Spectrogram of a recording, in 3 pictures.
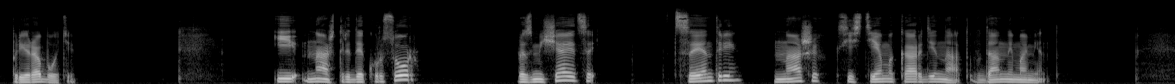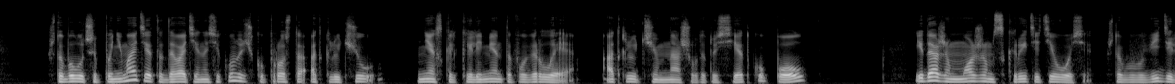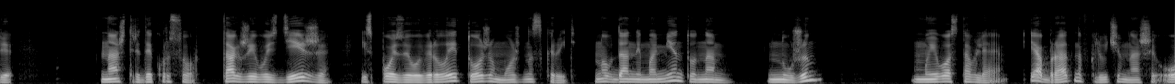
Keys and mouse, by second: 16.0-24.7 drag, 27.2-35.2 drag.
